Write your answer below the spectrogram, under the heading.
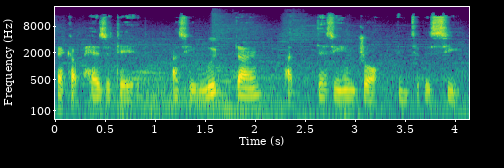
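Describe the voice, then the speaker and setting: A man's voice: lowish voice, steady tone, moderate pace, music in the background, poor audio. A man narrating an adventure storybook dramatically as part of an audio play.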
